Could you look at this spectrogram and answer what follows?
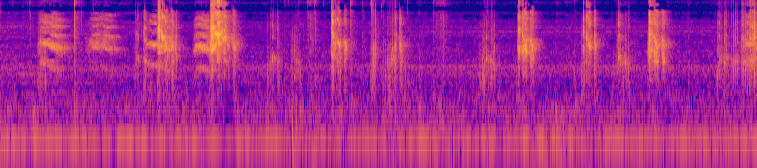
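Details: Two pet green-cheeked conures give harsh, raspy squawks and chattering bursts, repeated every second or so at irregular intervals, over a low steady hum.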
